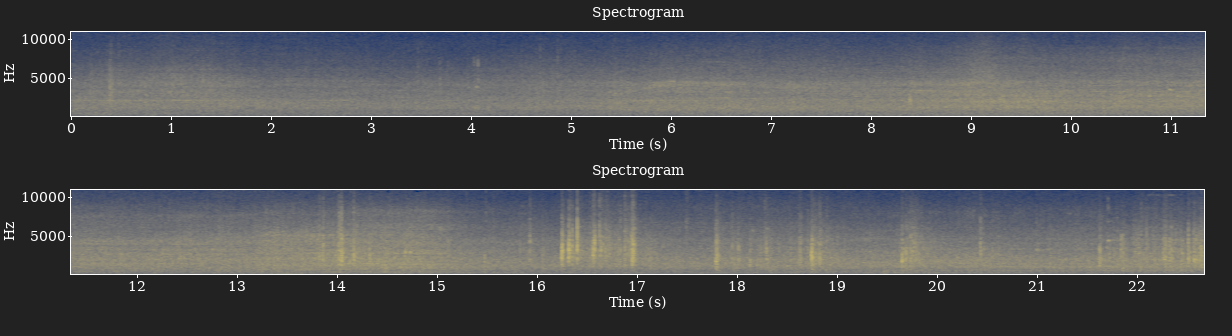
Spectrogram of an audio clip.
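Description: Terex hydraulic excavator running steadily under load, its diesel engine and hydraulics humming and growing louder. From about two-thirds of the way in, a run of sharp cracks and knocks comes through as the sorting grab breaks roof timbers and debris falls.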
